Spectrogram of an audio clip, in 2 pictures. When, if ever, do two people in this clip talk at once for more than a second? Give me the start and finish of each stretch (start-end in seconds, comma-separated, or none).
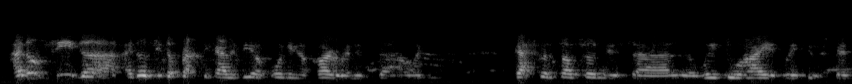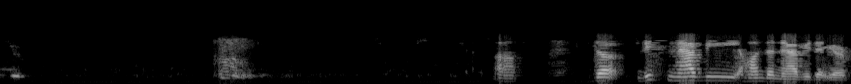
none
